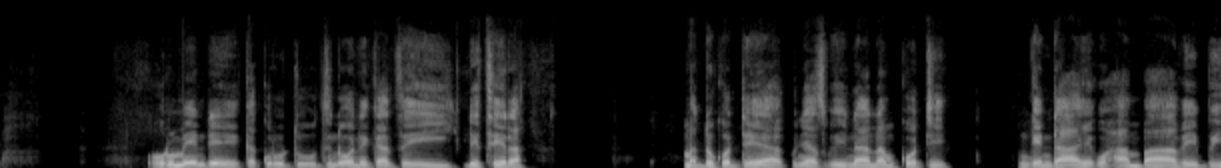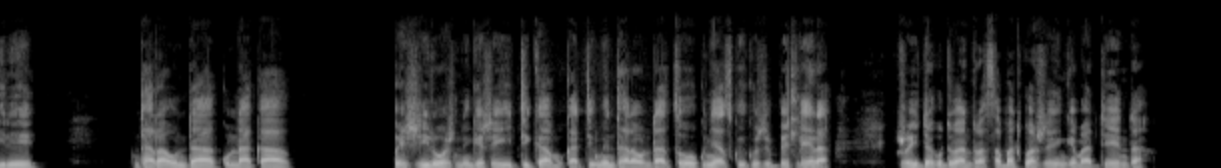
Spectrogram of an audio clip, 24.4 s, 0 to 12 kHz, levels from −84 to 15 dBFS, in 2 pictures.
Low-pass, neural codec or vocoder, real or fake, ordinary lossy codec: 10.8 kHz; none; real; AAC, 64 kbps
